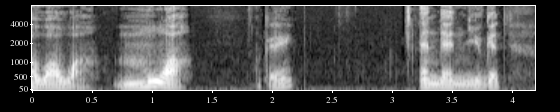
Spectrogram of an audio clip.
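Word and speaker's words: moi: So remember this o e combination gives you the sound waw wa mua.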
